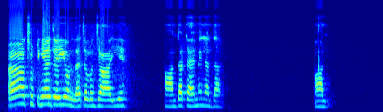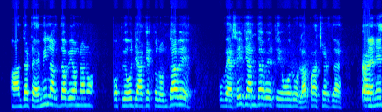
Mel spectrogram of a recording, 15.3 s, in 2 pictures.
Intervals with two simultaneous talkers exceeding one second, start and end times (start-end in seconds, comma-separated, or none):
8.0-9.2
